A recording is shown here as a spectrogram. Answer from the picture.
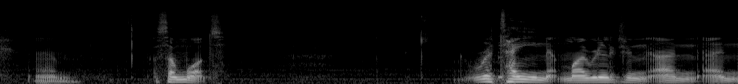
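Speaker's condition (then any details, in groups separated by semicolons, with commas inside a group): Cerebral palsy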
